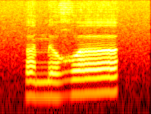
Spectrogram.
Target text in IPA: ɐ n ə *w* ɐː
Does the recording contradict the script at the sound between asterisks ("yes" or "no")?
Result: yes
